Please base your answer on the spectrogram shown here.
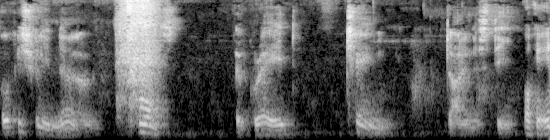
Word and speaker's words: Qing: This uprising overthrew the Qing dynasty. Okay, I don't know how to pronounce this.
